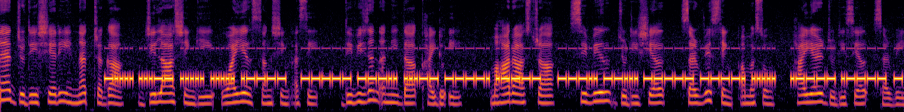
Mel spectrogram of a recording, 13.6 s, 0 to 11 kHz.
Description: Morse code, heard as a keyed tone, hand-sent with a paddle, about 32 wpm, 920 Hz, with speech in Manipuri. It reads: 63551 08391 87095 …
